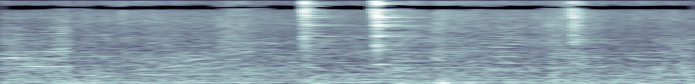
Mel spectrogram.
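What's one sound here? A vendor chops food with a knife.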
